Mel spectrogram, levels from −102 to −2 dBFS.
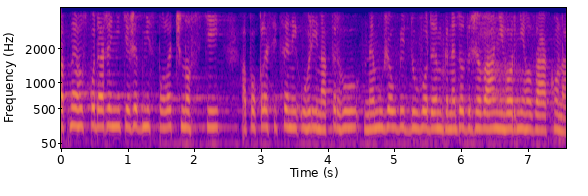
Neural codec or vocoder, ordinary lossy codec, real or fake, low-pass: none; AAC, 24 kbps; real; 3.6 kHz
